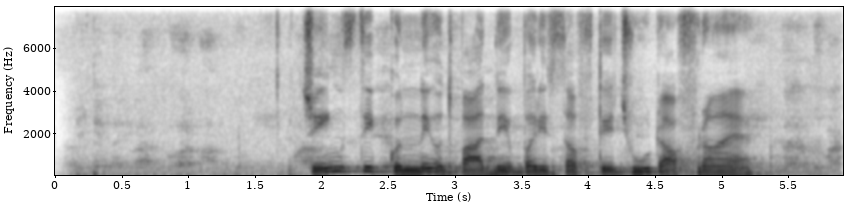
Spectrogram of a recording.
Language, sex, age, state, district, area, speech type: Dogri, male, 18-30, Jammu and Kashmir, Jammu, rural, read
